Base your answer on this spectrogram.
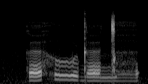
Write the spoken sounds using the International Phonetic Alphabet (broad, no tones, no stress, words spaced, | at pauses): kœ huːɖœː ŋ͡ǀə̤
